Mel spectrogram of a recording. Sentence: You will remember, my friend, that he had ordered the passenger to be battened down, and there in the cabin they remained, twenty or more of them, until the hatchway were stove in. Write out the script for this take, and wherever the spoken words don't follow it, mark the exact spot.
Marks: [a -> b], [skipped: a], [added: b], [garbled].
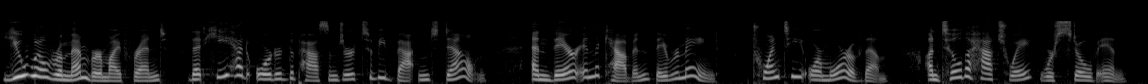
You will remember, my friend, that he had ordered the passenger to be battened down, and there in the cabin they remained, twenty or more of them, until the hatchway were stove in.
